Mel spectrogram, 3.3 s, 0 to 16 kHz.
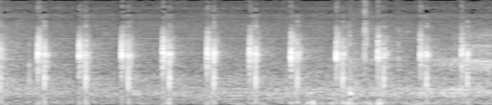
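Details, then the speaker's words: Mk3 Ford Cortina cruise control test, engine running: crisp even high ticks about three a second as the cruise vacuum pump cycles; normal cruise control vacuum pump clicking. "take it cross to the pump while that's going on you could just see it there you'll hear it clicking"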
